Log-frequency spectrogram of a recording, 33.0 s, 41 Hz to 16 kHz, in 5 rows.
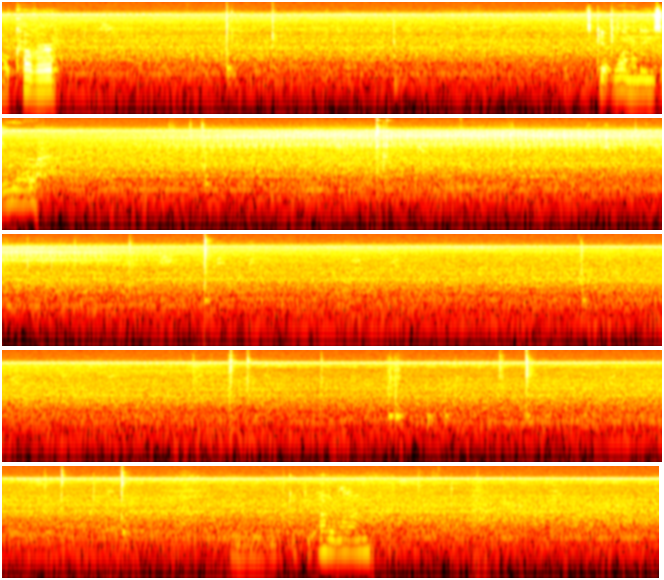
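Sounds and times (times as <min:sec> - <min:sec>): high drone: 0:00.0 - 0:17.3, 0:18.1 - 0:32.9
steady background hiss: 0:00.0 - 0:32.9
screwdriver clicks: 0:08.2 - 0:08.8, 0:15.2 - 0:15.4, 0:21.6 - 0:22.4, 0:23.0 - 0:25.3, 0:26.7 - 0:27.8.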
